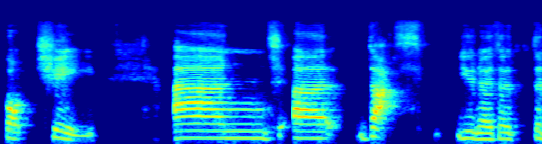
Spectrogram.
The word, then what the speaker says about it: Boccia: But the actual name boccia is derived from an Italian word and an Italian game, probably pronounced bocce.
